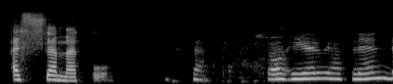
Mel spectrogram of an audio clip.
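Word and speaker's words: السمك: Al-samaku becomes as-samaku.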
